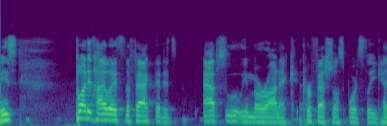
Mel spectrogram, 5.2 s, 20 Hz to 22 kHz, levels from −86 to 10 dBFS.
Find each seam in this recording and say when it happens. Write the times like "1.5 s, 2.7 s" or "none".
1.2 s, 4.0 s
